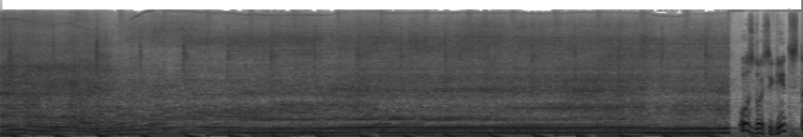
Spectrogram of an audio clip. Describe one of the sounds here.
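An engine revs and labours loudly close by.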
